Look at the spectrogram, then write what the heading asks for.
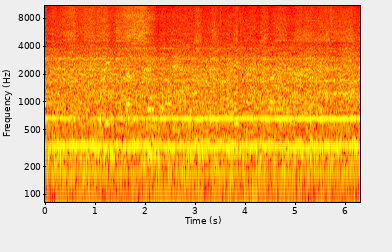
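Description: Interior running sound of a JR East E231-series electric motor car (MoHa E231): steady rumble of wheels on rail and running gear, with two steady whines from the traction motors holding their pitch at a constant cruising speed.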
